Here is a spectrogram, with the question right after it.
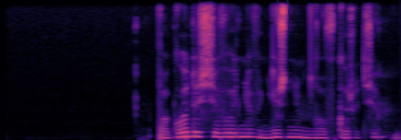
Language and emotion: Russian, neutral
